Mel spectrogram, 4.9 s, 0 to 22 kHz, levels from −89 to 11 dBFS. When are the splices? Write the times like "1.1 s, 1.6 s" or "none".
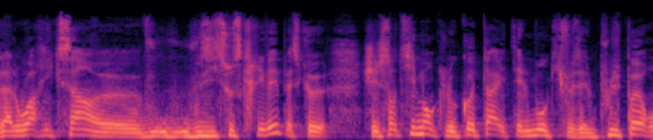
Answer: none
